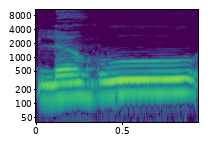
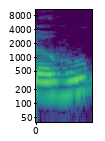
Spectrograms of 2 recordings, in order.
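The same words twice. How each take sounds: First: The final vowel is lengthened by one beat. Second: The final vowel is short, not drawn out. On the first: The speaker calls it right. "एक अलिफ की मकदार खींच कर पढ़ना है" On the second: The speaker calls it wrong. "एक अलिफ की मकदार नहीं खींचते ... जो कि गलत है"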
